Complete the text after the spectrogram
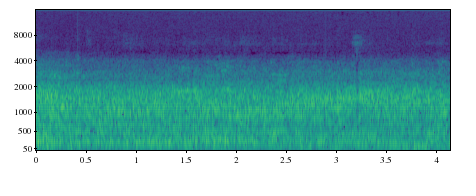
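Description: A car drives past on a road.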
